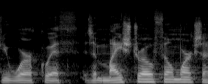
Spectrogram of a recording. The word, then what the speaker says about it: Maestro Filmworks: You work with, is it Maestro Filmworks? Is that how you pronounce the name?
